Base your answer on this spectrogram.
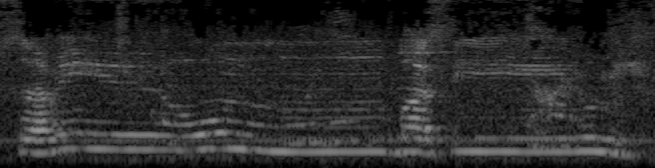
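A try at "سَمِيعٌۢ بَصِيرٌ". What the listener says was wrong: মা বলো, শুধু গুণনা করলেই হবে না, একটু মানে কি বলে যে একটু মানে গুণাটা একটু লম্বা সময় ধরে করতে হবে, ঠিক আছে? মিম বাদি মানে গুণাটা একটু লম্বা সময় ধরে করতে হবে, একবারে সংক্ষিপ্ত করে ফেললে হবে না।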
